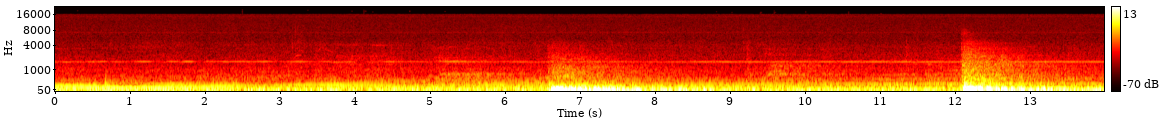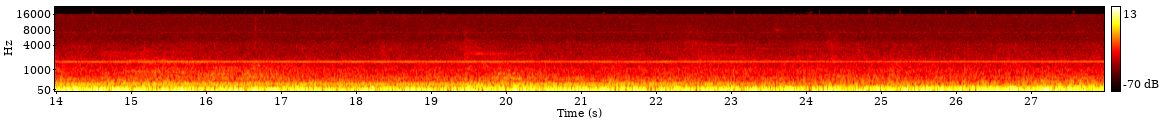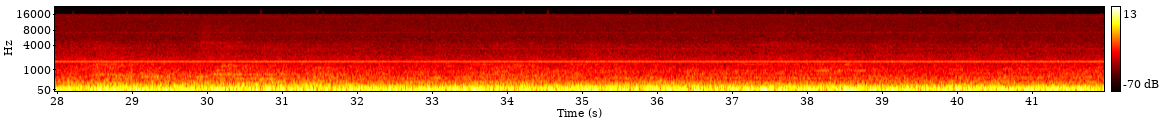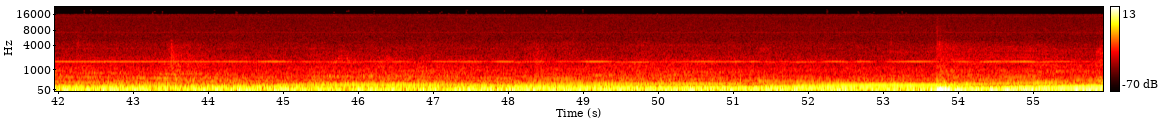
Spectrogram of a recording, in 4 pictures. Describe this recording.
in der kraftzentrale auf dem duisburger zechengelände, riesige, leere industriehalle, zwei arbeiter beschäftigen sich mit einem 70er jahre fahrzeug, das brummen der hmi lampen, schritte, soundmap nrw, social ambiences/ listen to the people - in & outdoor nearfield recordings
